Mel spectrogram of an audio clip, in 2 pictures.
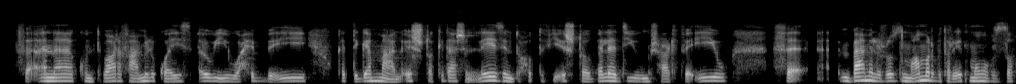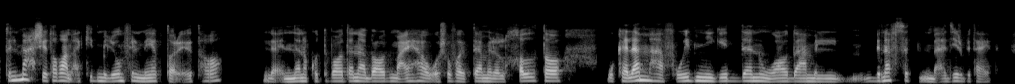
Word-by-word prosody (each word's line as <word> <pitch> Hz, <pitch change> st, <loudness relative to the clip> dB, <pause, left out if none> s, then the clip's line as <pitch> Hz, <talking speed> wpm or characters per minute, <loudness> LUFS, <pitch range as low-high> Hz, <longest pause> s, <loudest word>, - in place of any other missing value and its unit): فأنا 160 Hz, 0 st, +1 dB
كنت 150 Hz, -3 st, -8 dB
باعرف 155 Hz, 0 st, -1 dB
أعمله 160 Hz, +4 st, -1 dB
كويس 140 Hz, +1 st, -4 dB
أوي 155 Hz, -3 st, -1 dB
واحب 135 Hz, +1 st, -5 dB
إيه، 155 Hz, +3 st, -2 dB, 0.3 s
وكانت 155 Hz, -, -10 dB
تجمع 150 Hz, -1 st, +1 dB
القشطة 120 Hz, -, +1 dB
كده 155 Hz, -, -3 dB
عشان 150 Hz, -, +4 dB
لازم 165 Hz, -3 st, +2 dB
تحط -, -, -10 dB
فيه -, -, -8 dB
قشطة 140 Hz, -, +2 dB
بلدي 155 Hz, +1 st, 0 dB
ومش 140 Hz, -1 st, -4 dB
عارفة 130 Hz, -, -4 dB
إيه، 165 Hz, +1 st, -2 dB, 0.5 s
فباعمل 175 Hz, +2 st, +1 dB
الرز 160 Hz, +1 st, -2 dB
المعمَر 160 Hz, +6 st, +3 dB
بطريقة 150 Hz, +2 st, -4 dB
ماما 155 Hz, 0 st, +1 dB
بالضبط، 140 Hz, +2 st, -8 dB
المحشي 200 Hz, -3 st, +4 dB
طبعًا 175 Hz, 0 st, +2 dB
أكيد 175 Hz, -2 st, -8 dB
مليون 155 Hz, +1 st, +1 dB
في 165 Hz, -, -6 dB
المِيّة 150 Hz, -1 st, +2 dB
بطريقتها، 155 Hz, -, -3 dB, 0.4 s
لأن 135 Hz, +2 st, +1 dB
أنا 150 Hz, 0 st, +2 dB
كنت 155 Hz, -, -9 dB
باقعد 150 Hz, +1 st, +1 dB
أنا 155 Hz, -1 st, +3 dB
باقعد 145 Hz, +1 st, +2 dB
معاها 155 Hz, +2 st, +1 dB
واشوفها 155 Hz, +2 st, -2 dB
وهي 140 Hz, -, +2 dB
بتعمل 145 Hz, -1 st, 0 dB
الخلطة، 160 Hz, +4 st, +2 dB, 0.4 s
وكلامها 165 Hz, +1 st, +6 dB
في 150 Hz, +1 st, -8 dB
ودني 165 Hz, 0 st, +3 dB
جدًا، 160 Hz, +1 st, 0 dB
واقعد 145 Hz, 0 st, +1 dB
أعمل 140 Hz, -1 st, -1 dB
بنفس 170 Hz, +4 st, -2 dB
المقادير 140 Hz, +3 st, -2 dB
بتاعتها، 145 Hz, -, -8 dB
155 Hz, 160 wpm, -24 LUFS, 145-160 Hz, 0.5 s, وكلامها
